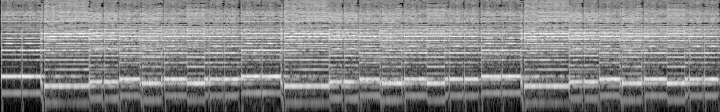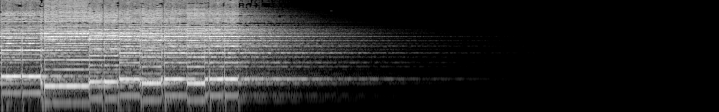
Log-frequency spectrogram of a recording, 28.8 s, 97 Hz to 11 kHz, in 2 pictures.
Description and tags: Mid, pipe-like synth line released as part of a song pack. 100 BPM Tail included, can be looped in DAW.
Electronic, Pipe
